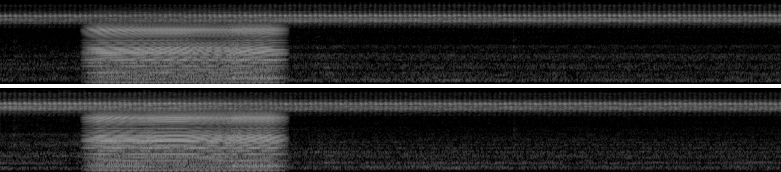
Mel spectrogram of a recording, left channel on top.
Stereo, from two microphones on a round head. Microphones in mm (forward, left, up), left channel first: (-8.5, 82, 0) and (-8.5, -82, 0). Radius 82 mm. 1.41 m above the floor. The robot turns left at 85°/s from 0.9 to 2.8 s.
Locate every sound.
0.0 s an insect: 65° right, 4.5 m; by 7.8 s 130° left, 4.5 m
